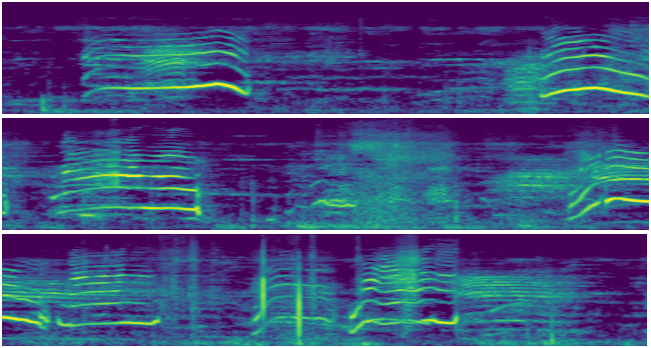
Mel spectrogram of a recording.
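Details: Cat meowing while eating: a series of drawn-out, wavering meows, some rising then falling, several overlapping and uneven over twelve seconds, with brief clicks and a noisy stretch in between.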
